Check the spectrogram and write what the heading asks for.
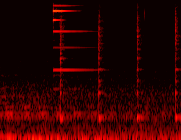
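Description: Faint ticking, about two ticks a second, the first with a brief bright ring, over a quiet held tone.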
